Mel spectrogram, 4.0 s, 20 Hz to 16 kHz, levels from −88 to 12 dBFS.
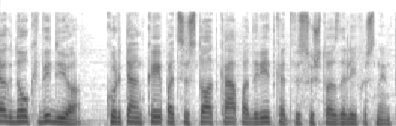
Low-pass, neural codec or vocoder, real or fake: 10.8 kHz; none; real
